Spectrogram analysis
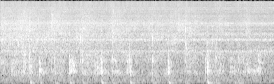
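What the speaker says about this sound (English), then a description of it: "Give it a stir." Chilli con carne with chopped tomatoes being stirred in a pan, a soft rhythmic scraping repeating about every half second over a steady low sizzle, close and moderate in level.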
